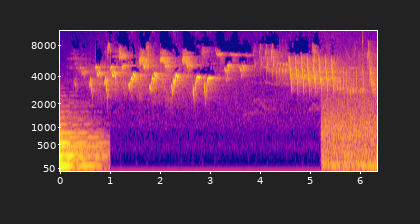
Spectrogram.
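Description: Birds chirping: a run of short, high, downward-sweeping calls, while a low sustained music chord dies away in the first second. Near the end a steady outdoor background hiss comes in with a fast, high trill.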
